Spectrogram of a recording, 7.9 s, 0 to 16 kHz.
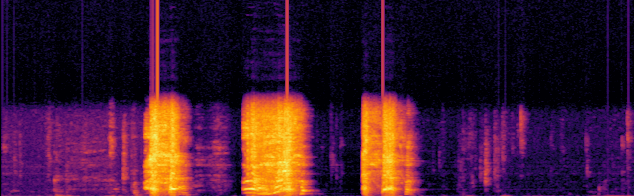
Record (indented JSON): {
  "three_cough_length": "7.9 s",
  "three_cough_amplitude": 32768,
  "three_cough_signal_mean_std_ratio": 0.35,
  "survey_phase": "beta (2021-08-13 to 2022-03-07)",
  "age": "45-64",
  "gender": "Male",
  "wearing_mask": "No",
  "symptom_cough_any": true,
  "symptom_runny_or_blocked_nose": true,
  "smoker_status": "Never smoked",
  "respiratory_condition_asthma": false,
  "respiratory_condition_other": false,
  "recruitment_source": "REACT",
  "submission_delay": "3 days",
  "covid_test_result": "Negative",
  "covid_test_method": "RT-qPCR"
}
